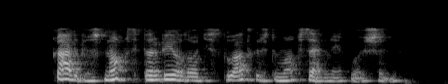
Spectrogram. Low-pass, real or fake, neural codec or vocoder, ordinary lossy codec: 5.4 kHz; fake; codec, 16 kHz, 4 kbps, FunCodec, trained on Chinese and English, 50 frames a second; Opus, 24 kbps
